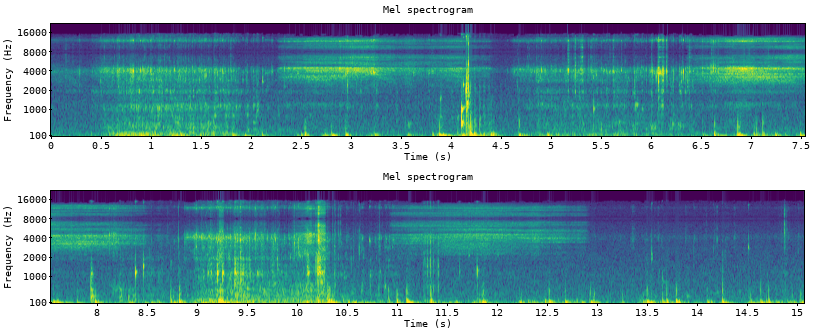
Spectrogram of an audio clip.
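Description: Underwater sound of a scuba diver working on a boat hull: long stretches of hissing and bubbling from the diver's breathing and scrubbing over a low rumble. Sharp knocks come about four seconds in and again about ten seconds in.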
